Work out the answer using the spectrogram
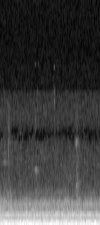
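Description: Steady low room hum with a few faint, soft mouth clicks from chewing a soft biscuit with the mouth closed.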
